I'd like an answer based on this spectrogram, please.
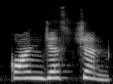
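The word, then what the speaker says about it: congestion: ये है कॉन्जेस्चन, कॉन्जेस्चन यानी एस टी है ना तो यहाँ पर आधा स च पढ़ेंगे।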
